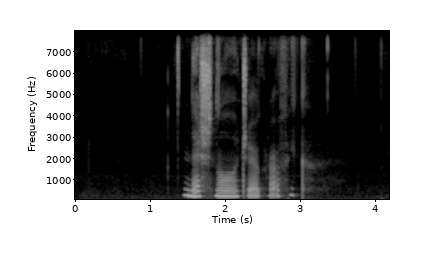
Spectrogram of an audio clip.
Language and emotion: Russian, neutral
